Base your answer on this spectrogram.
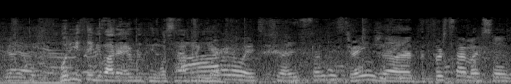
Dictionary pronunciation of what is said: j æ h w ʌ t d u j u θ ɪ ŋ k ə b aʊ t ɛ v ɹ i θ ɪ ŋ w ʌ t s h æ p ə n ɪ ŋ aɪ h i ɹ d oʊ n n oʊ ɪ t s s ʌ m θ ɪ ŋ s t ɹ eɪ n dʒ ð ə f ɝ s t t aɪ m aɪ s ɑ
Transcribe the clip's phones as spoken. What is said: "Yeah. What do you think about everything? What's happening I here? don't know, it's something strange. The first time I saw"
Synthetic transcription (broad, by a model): j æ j w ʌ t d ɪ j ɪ θ ɪ ŋ k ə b aʊ t ɛ v ɹ i θ ɪ ŋ w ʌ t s h æ p ə n ɪ ŋ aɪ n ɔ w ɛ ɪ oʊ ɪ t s s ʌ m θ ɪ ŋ s t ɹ eɪ n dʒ ð ə f ɝ s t t aɪ m aɪ s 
